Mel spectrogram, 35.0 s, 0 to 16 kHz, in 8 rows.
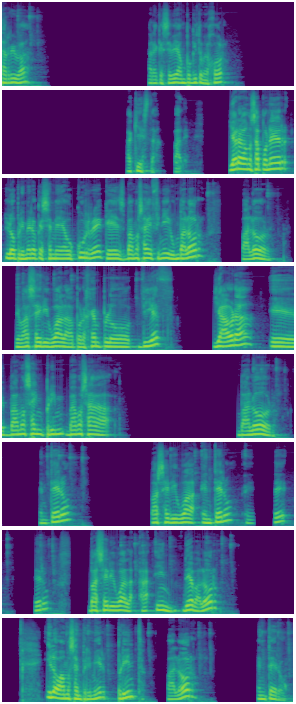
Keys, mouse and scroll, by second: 0.1 typing, 4.2-5.8 typing, 7.3 Tab, 11.5-15.8 typing, 21.0-24.8 typing, 26.1-35.0 typing.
